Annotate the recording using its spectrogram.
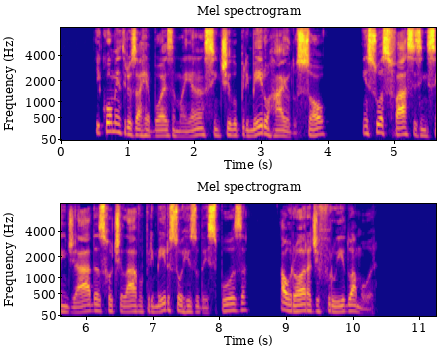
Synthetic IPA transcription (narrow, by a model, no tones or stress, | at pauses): ɪkõmʊẽnt̪ɾɪʊzaɦebɔjzd̪ɐmɐ̃ɲɐ̃sẽnt͡ʃilʊpɾimejɾʊɦajʊd̪ʊsɔw | ẽj̃suɐsfasɪzĩsẽnd͡ʒiad̪ɐshot͡ʃilavɐʊpɾimejɾʊsoɦizʊd̪ɐɪspozɐ | awɾɔɾɐd͡ʒɪfɾuid̪ʊamo̰ɾ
